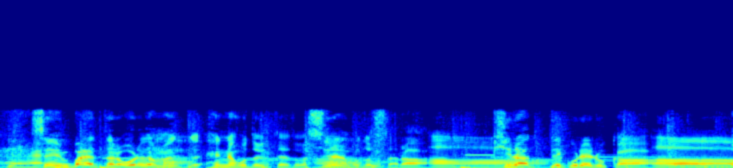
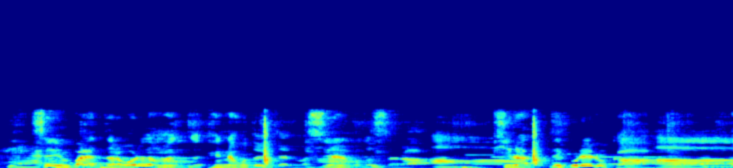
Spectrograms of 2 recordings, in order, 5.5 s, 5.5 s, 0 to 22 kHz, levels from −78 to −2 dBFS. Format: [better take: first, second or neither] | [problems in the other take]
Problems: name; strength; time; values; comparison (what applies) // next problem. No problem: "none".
first | noise reduction (classical method WPE with log-MMSE)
